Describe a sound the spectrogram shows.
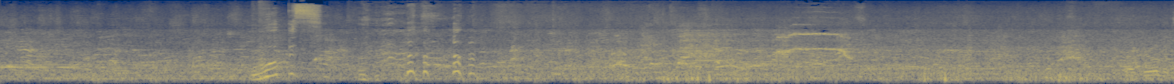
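A roller coaster train rumbles and clatters along its track.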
